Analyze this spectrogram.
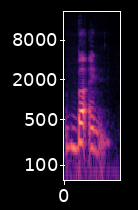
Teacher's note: the glottal stop uh used in some dialects such as in the middle of the word button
